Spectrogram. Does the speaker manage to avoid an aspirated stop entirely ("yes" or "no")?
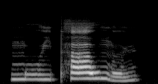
no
